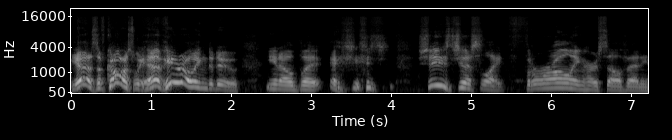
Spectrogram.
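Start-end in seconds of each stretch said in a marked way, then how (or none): 0.0-2.1 loud, swooping, clueless heroic voice. Retelling a hero's reply to a woman throwing herself at him, imitating an oblivious hero. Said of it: "he's completely oblivious".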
